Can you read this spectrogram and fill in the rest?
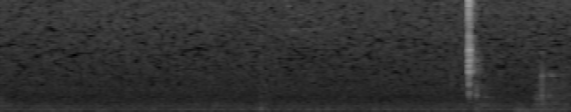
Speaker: Да, кстати, когда переключается с ночного режима на дневной, слышно, как она щелкает внутри, то есть оно, когда переключается на подсветку ночную, слышно, щелкает.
